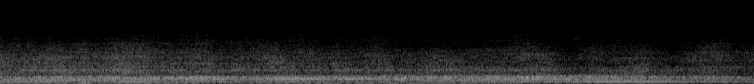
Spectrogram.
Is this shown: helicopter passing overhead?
yes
